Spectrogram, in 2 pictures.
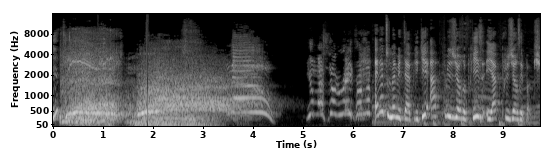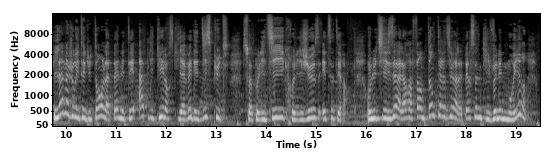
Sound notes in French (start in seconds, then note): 0.1 hurlement de momie; 3.6 cri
